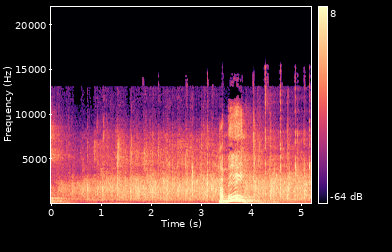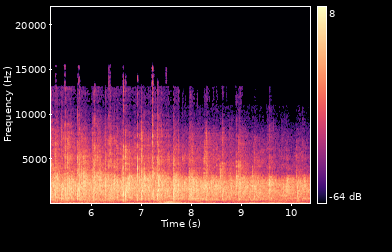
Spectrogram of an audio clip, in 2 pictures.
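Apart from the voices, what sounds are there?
audience applauding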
